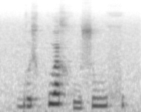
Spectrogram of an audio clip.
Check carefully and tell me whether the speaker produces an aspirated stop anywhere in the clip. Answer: no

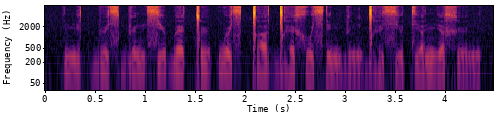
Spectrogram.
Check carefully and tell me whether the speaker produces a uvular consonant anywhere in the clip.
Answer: no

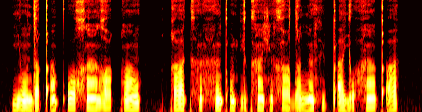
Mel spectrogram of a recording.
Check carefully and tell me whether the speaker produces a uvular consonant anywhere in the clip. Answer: yes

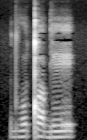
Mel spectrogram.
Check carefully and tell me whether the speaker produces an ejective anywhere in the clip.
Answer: no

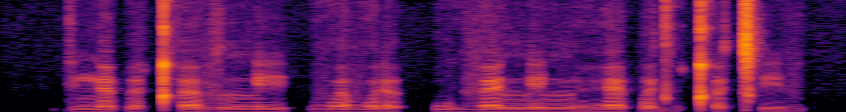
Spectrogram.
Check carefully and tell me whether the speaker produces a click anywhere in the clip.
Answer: yes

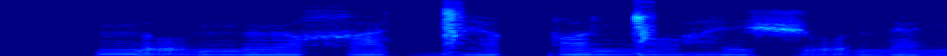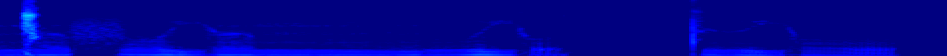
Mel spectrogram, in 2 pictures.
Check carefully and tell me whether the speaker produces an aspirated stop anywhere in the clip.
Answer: no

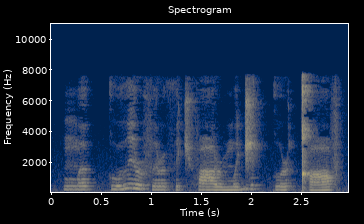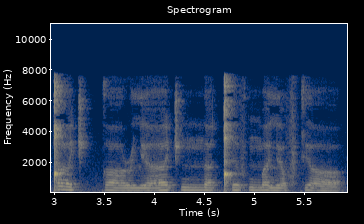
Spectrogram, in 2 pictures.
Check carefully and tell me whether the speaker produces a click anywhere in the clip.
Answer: yes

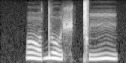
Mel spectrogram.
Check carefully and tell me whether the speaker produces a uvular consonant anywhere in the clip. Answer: no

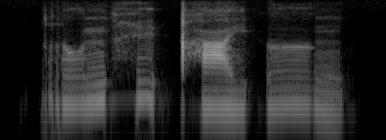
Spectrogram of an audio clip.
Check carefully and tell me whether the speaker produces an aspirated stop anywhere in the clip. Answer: yes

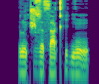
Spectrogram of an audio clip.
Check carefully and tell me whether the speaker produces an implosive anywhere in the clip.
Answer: no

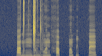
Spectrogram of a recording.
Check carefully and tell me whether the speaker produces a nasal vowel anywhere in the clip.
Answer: yes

